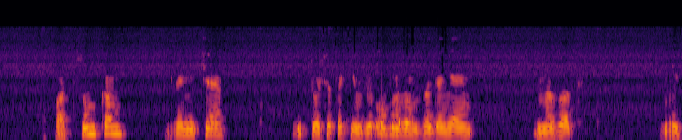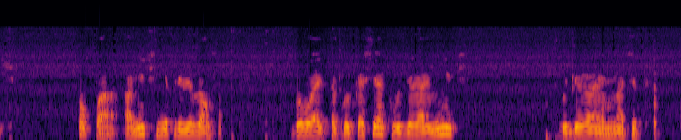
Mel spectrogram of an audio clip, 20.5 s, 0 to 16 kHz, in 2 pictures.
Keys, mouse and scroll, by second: 0.8-4.2 middle drag, 4.8-6.0 drag, 8.5 middle click, 10.3-12.5 drag, 13.7 click, 14.7 shift+middle click, 16.5 click, 18.6 shift+click.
